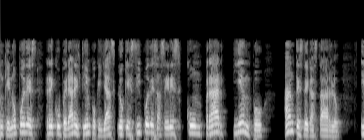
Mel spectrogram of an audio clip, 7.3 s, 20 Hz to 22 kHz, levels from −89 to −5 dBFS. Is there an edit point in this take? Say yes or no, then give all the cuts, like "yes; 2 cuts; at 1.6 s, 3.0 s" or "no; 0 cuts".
yes; 1 cut; at 2.3 s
